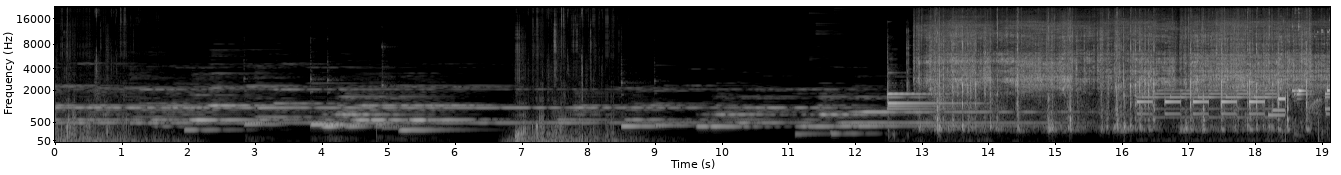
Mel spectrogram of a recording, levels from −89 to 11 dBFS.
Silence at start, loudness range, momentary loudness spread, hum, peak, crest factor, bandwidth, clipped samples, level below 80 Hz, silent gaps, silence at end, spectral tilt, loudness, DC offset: 0 s; 17 LU; 21 LU; none; -4 dBFS; 26 dB; over 20 kHz; under 0.1%; -62 dBFS; none; 0 s; 0.5 dB/octave; -26 LUFS; under 0.1%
